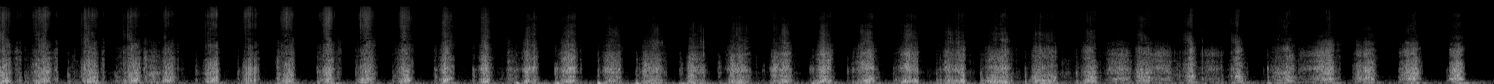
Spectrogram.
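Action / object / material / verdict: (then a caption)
scrape / foam microphone windscreen / foam / none. Long fingernails scratch aggressively over a black foam microphone windscreen in rapid, fairly steady strokes, about 36 across the clip at roughly two to three per second. Each stroke is a rough, crackly scrape with a heavy low thump and bright hiss, and the strokes cut off quickly into short gaps between them.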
